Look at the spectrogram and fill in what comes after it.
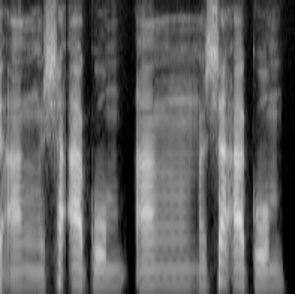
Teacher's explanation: নুন সাকিনের পরে ইকফার হরফ শিন এসেছে, এই জন্য এই নুন সাকিনে ইকফা গুন্না করতে হবে। আংশাআকুম, এটা হামজা, হামজার উপরে জবর, এজন্য ধাক্কা দিতে হবে।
